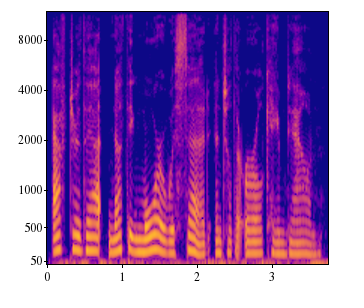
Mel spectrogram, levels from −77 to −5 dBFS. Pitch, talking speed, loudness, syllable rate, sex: 165 Hz, 175 wpm, -22 LUFS, 3.9 syllables/s, female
